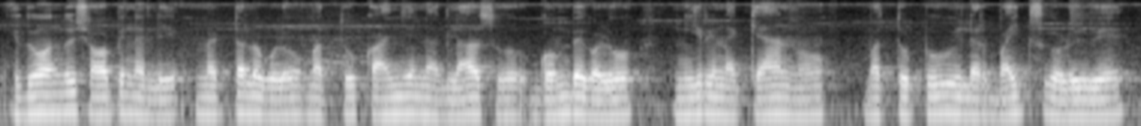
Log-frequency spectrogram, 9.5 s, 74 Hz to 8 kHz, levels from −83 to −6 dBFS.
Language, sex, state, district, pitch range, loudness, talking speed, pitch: Kannada, male, Karnataka, Bidar, 105-115 Hz, -17 LUFS, 105 wpm, 110 Hz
